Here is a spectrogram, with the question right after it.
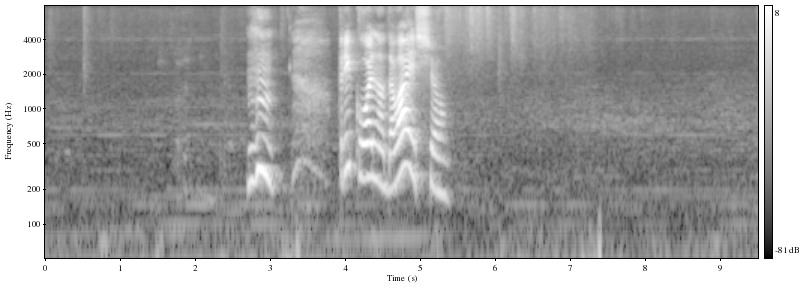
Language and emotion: Russian, positive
